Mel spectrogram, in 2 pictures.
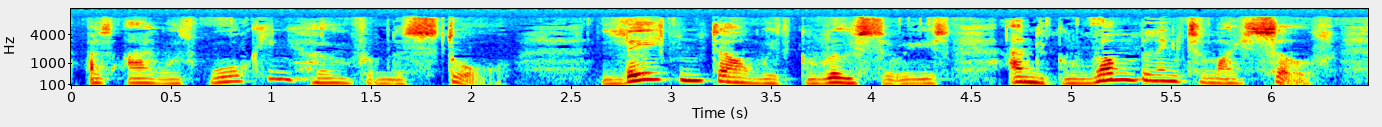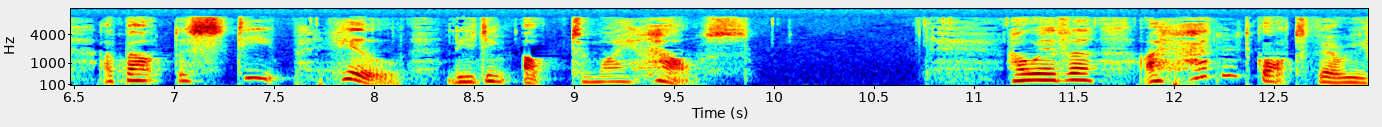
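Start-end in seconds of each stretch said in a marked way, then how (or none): none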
